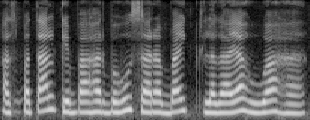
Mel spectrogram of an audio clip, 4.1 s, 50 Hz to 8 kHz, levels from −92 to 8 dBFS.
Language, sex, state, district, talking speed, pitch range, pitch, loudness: Hindi, female, Jharkhand, Palamu, 130 wpm, 240-265 Hz, 250 Hz, -12 LUFS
